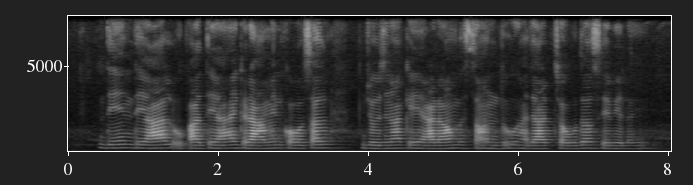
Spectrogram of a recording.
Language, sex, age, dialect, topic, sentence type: Magahi, female, 60-100, Western, banking, statement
